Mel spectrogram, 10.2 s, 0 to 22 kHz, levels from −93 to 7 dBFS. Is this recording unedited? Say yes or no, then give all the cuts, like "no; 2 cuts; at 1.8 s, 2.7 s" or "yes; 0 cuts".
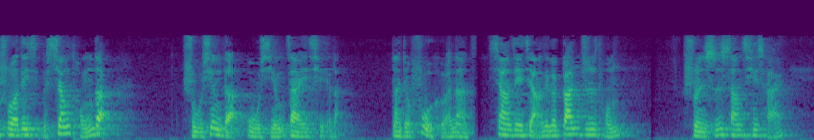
no; 1 cut; at 5.9 s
